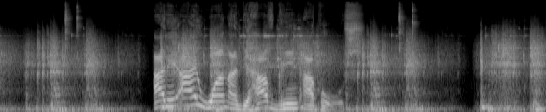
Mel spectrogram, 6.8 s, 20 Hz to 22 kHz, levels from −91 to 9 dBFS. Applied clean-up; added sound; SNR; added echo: none; Keys jangling; 6 dB; none.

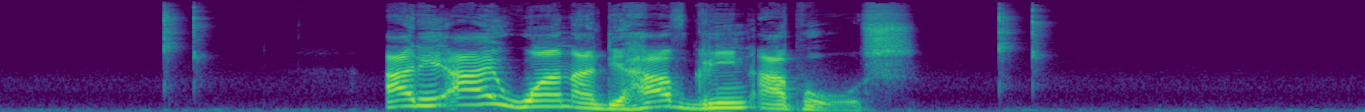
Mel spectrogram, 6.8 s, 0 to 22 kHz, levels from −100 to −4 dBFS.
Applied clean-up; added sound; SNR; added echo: none; none; none; none.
